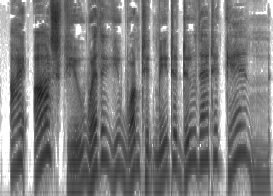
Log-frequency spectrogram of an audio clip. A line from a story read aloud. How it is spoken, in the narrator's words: said Voldemort softly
